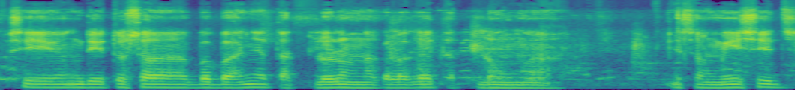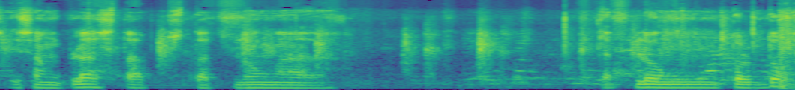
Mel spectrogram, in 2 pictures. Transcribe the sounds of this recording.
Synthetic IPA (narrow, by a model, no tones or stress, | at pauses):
kɐsɛjʊŋd̪iːt̪osɐbɐbaʔɲat̪at̪lolaŋnɐkɐlɐɡajt̪ɐt̪loŋa | ʔɪsaŋmɛːsɪd͡ʒʔɪsaŋplast̪aːpo̥st̪at̪loŋa | t̪ɐt̪loŋt̪ʊld̪ok̚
